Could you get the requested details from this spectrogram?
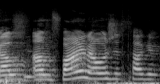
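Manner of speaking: plain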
